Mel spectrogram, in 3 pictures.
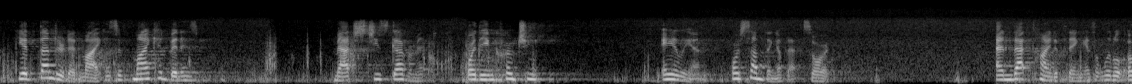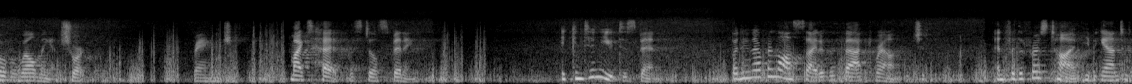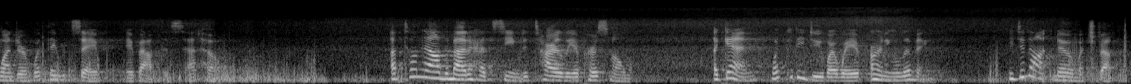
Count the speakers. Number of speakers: one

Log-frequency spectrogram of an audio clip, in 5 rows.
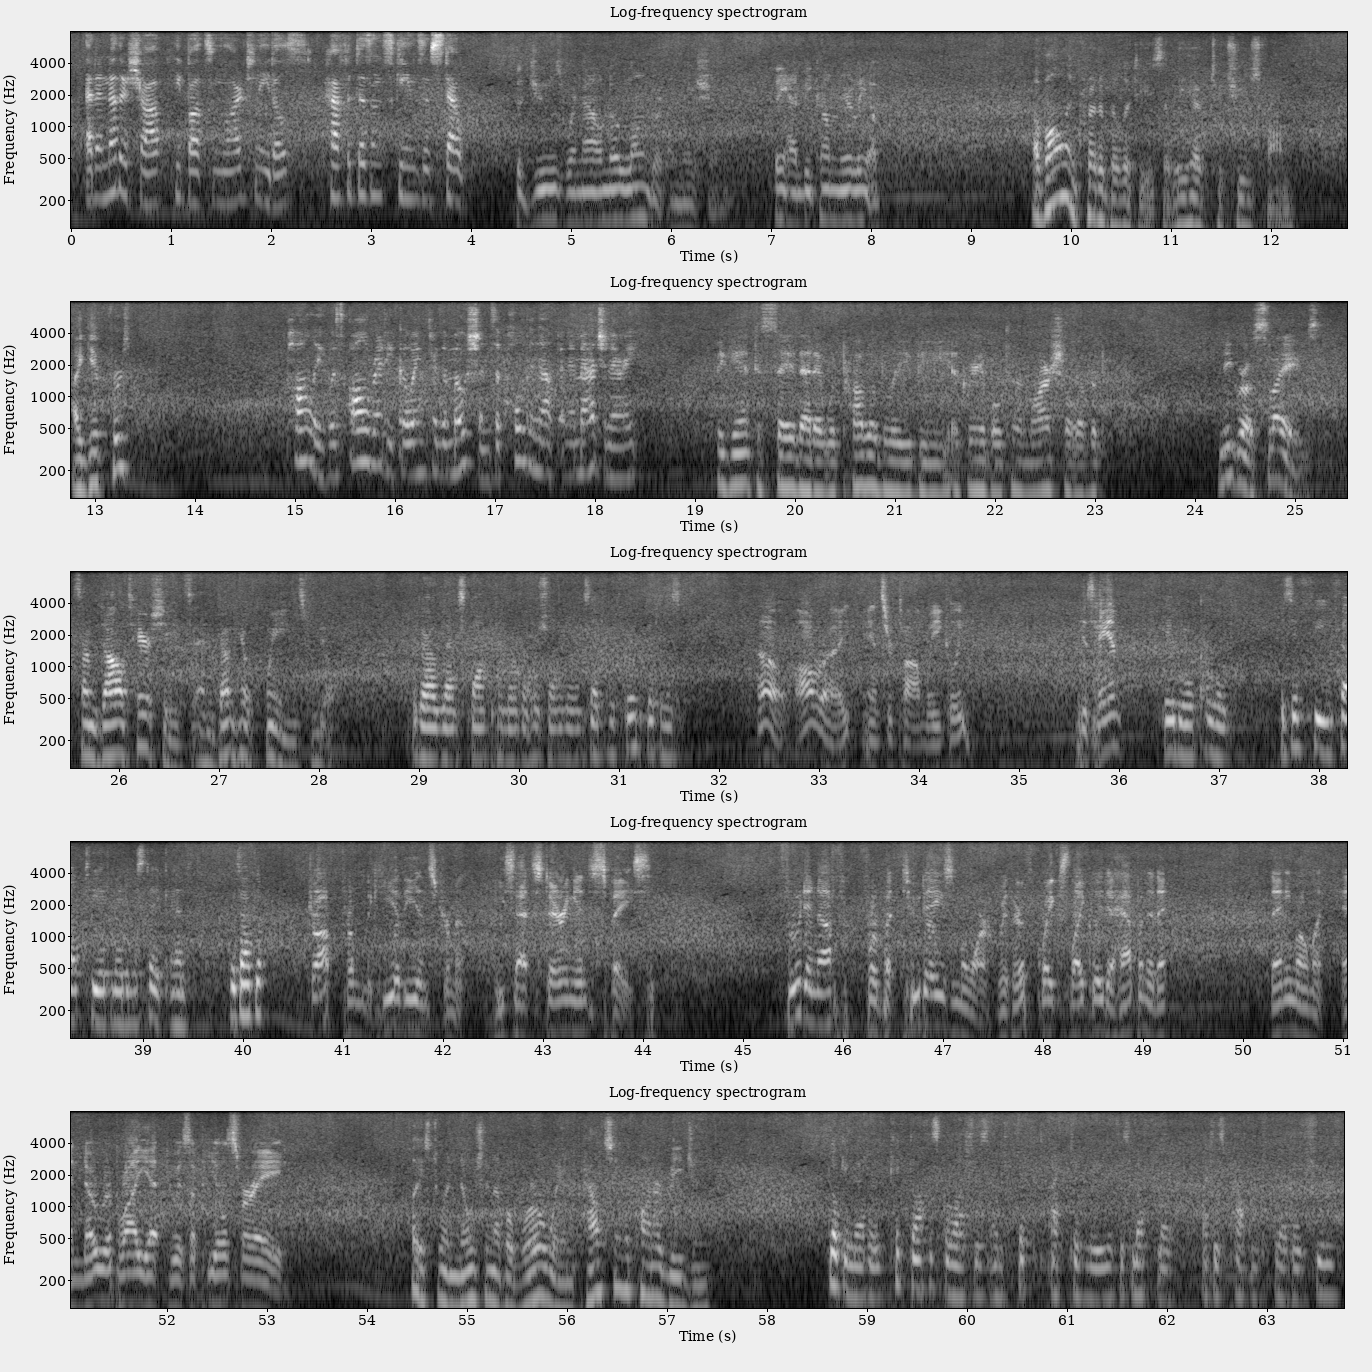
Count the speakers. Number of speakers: eight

